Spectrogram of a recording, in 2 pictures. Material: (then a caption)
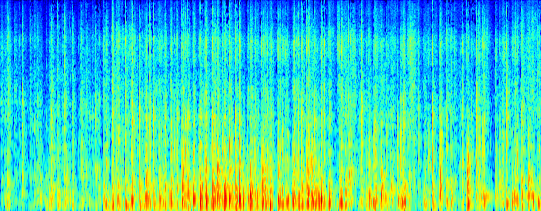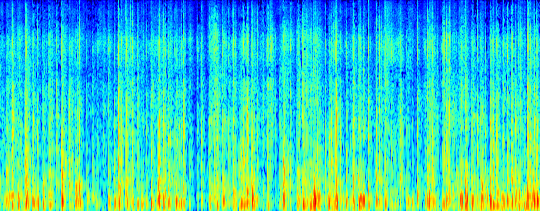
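Paper. A round, white, thin, hollow-backed disposable plate, likely paper, is held up close to the microphones and tapped very quickly with fingertips and nails. The result is a dense, continuous flurry of soft, hollow taps, mostly low and papery with a few brighter nail clicks. Each tap dies away almost instantly.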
